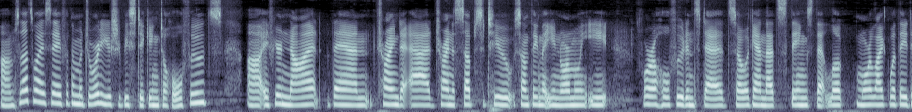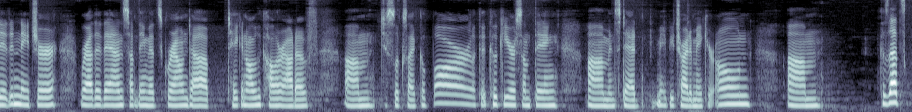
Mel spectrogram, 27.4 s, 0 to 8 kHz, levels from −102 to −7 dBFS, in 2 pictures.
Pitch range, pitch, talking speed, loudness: 185-210 Hz, 195 Hz, 185 wpm, -22 LUFS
